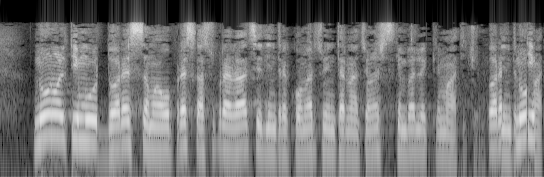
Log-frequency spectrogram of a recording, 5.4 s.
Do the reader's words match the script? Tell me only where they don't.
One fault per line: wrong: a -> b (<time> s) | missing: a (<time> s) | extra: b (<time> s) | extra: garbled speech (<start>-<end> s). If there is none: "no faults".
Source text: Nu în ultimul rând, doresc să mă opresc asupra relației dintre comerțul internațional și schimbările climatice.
missing: rând (1.0 s)
extra: garbled speech (4.9-5.4 s)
